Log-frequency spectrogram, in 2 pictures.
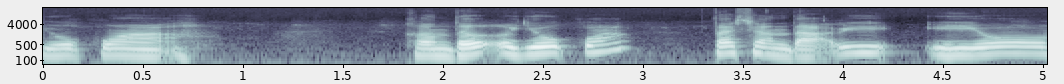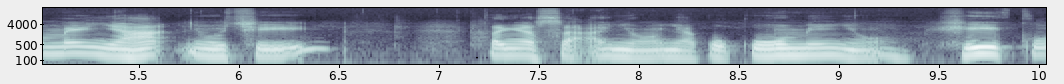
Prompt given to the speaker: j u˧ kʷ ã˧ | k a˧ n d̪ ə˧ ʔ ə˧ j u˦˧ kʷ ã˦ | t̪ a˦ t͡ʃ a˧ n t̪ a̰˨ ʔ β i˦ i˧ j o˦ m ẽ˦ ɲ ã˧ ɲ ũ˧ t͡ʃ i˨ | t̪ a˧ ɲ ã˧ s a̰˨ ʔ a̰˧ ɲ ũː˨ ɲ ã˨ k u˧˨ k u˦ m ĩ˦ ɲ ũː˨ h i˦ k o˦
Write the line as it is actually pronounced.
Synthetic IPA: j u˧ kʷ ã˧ | k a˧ n d̪ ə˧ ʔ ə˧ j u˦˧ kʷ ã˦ | t̪ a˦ t͡ʃ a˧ n d̪ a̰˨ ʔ β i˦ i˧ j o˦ m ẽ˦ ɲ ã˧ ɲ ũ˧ t͡ʃ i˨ | t̪ a˧ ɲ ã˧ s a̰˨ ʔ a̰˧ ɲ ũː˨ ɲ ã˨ k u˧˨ k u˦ m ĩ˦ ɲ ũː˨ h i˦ k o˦

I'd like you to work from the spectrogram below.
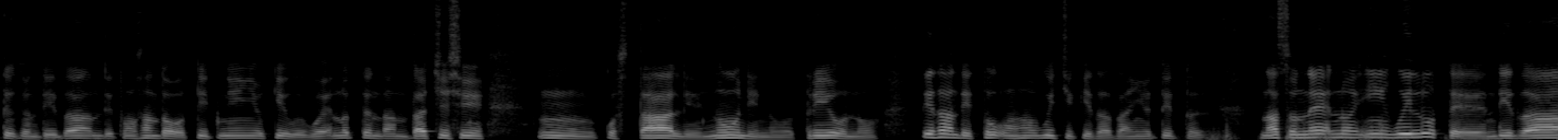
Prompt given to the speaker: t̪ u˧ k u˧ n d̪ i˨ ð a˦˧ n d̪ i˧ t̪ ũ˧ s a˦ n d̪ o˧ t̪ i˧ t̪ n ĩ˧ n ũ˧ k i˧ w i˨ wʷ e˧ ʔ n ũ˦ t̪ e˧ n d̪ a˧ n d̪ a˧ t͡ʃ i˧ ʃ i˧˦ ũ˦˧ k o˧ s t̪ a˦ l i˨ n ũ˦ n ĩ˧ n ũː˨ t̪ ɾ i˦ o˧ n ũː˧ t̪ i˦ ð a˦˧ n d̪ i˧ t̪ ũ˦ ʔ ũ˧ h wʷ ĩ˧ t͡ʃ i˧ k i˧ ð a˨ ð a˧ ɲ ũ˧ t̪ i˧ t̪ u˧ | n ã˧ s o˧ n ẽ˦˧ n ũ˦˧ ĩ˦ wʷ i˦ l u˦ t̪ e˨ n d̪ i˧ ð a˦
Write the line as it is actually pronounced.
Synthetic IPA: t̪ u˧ k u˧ n d̪ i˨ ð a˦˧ n d̪ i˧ t̪ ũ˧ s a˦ n d̪ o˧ t̪ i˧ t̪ n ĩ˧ ɲ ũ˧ k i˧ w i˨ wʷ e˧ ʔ n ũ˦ t̪ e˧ n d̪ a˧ n d̪ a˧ t͡ʃ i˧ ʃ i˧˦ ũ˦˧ k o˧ s t̪ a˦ l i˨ n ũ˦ n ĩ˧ n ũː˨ t̪ ɾ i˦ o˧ n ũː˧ t̪ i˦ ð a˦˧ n d̪ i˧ t̪ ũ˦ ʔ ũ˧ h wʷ i˧ t͡ʃ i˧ k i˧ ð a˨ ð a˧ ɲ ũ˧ t̪ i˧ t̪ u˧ | n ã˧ s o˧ n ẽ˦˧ n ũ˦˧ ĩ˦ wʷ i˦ l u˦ t̪ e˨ n d̪ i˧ ð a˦

